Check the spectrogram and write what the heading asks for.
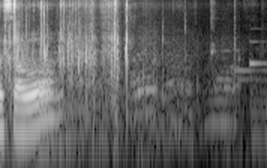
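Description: Plastic poly mailer crinkling as it is handled and cut open with scissors, with a few sharp snips and crackles that thin out toward the end.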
